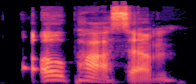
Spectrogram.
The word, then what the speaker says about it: opossum: to technically pronounce the O, but people just don't.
